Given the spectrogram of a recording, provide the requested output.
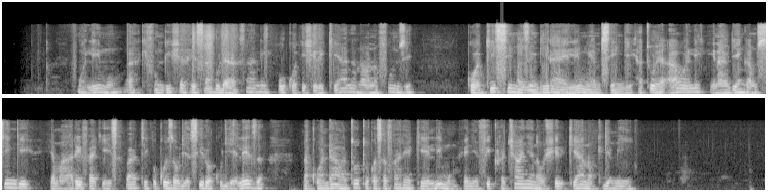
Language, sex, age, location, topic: Swahili, male, 18-24, Dar es Salaam, education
